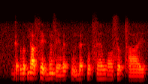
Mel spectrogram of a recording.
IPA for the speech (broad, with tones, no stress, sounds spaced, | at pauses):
ɡ ɛ˦ ʔ l ʊ˦ ʔ j ä̰˦˨ s ḛ˦˨ ɪ̯ ɡ ũ˦˨ z e˨ l ɛ˦ ʔ p ṵ˦˨ n ɛ˦ ʔ p ʊ˦ ʔ s ɛ˦ w ɔ˦ s ʊ˦ ʔ tʰ a˨ ɪ̯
